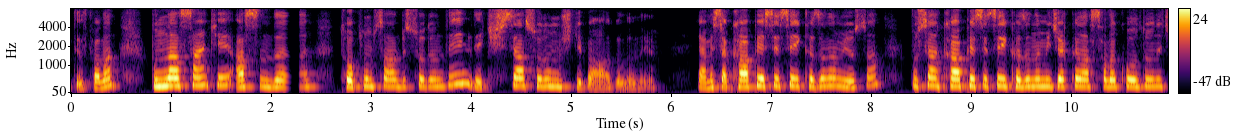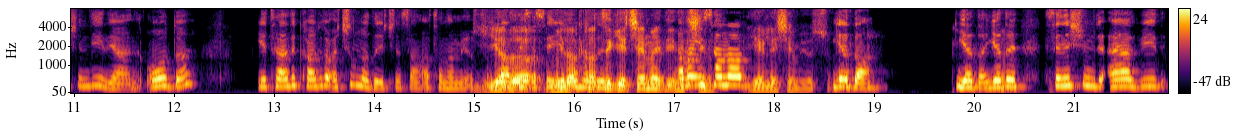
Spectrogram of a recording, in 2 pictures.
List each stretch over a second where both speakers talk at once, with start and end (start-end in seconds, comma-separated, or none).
15.0-17.7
